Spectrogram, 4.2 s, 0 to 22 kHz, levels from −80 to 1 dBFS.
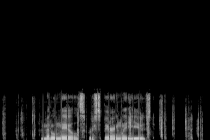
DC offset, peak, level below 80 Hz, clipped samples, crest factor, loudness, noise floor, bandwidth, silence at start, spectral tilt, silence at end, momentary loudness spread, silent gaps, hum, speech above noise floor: under 0.1%; -4 dBFS; -48 dBFS; under 0.1%; 18 dB; -20 LUFS; -50 dBFS; 7.8 kHz; 0.05 s; -4 dB/octave; 0.25 s; 21 LU; none; none; 31 dB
